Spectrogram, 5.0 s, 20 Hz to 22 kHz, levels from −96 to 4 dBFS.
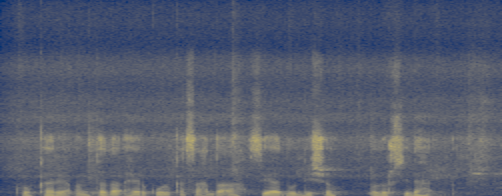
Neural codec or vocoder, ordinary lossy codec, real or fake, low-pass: none; none; real; none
